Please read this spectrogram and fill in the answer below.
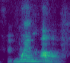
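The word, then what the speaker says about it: Wim Hof: Um George Barnhill says uh William Huff the Iceman Wimhof. Wimhof. Yes. Yeah. Yes. Yeah. I got his name wrong.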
